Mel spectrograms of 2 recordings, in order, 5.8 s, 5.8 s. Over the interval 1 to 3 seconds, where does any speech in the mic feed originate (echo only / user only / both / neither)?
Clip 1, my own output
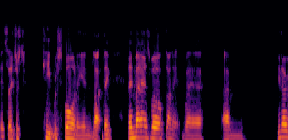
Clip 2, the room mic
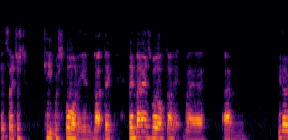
echo only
